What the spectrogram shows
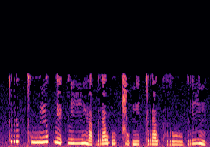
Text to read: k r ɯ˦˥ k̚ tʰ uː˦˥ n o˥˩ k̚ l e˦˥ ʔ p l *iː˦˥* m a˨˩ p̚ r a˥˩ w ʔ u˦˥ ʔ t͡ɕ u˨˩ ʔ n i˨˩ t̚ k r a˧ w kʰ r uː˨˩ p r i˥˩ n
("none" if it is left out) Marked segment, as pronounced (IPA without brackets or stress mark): iː˦˥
